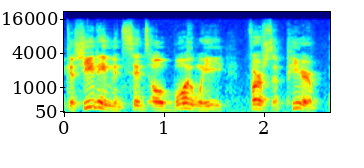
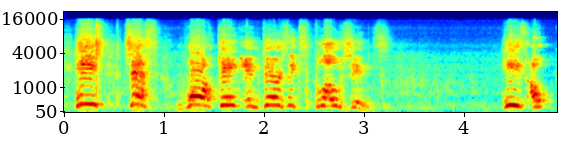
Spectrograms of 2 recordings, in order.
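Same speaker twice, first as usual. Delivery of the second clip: loud, high, stretched-out disbelief; amazed yelling; 11 semitones higher, 7 dB louder, slower than usual. Real, not acted. Viewer amazed at explosions from just walking, excited yelling. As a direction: shout it slowly in amazement.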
